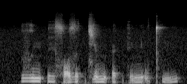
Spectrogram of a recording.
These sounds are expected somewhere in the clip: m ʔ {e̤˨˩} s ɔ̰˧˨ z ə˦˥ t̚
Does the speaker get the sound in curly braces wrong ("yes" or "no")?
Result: no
